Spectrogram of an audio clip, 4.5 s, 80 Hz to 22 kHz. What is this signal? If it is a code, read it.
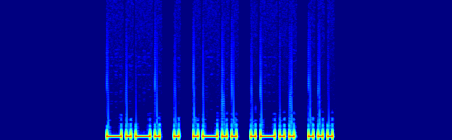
Morse code, heard as a keyed tone, about 25 wpm, 700 Hz. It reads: CELLS
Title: ES:S Suffix - Top 100 Words with Base Words 25wpm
